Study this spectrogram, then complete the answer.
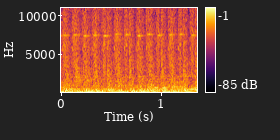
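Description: Gunfire in the mobile shooter PUBG Mobile, a dense continuous burst of rapid automatic shots, loud and close.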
